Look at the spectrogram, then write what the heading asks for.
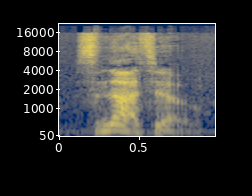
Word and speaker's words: Senato: So she schooled me on the ways of speaking Italian, and her name is not pronounced Teresa Senato Edwards, all right? It's pronounced Teresa Senato Edwards. Senato.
